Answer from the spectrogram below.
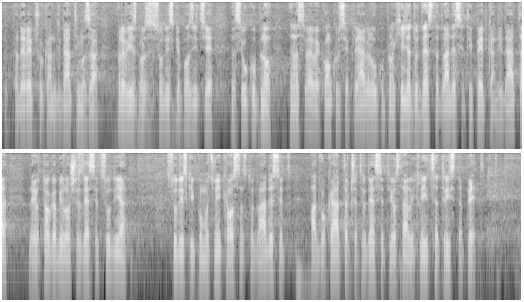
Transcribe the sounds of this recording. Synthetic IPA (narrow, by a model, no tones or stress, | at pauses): kad̪ajeɾeːt͡ʂokand̪id̪aːt̪imaza | pr̩ʋiizbo̞ɾzasud̪ijske̞po̞ziːt̪sije̞ | d̪ase̞ukupno̞ | anasʋe̞o̞ʋeko̞ŋkuɾsjepɾejaːʋiloukupnoxiʎad̪ud̪ʋe̞st̪ad̪ʋaːd̪ese̞t̪ipe̞ːt̪kand̪id̪aːt̪a | d̪ajeod̪̚t̪o̞ɡabiːlo̞ʃezd̪e̞se̞t̪sud̪ija | sud̪ijskixpo̞mo̞t͡ɕniːkao̞samst̪o̞d̪ʋaːd̪e̞se̞t̪ad̪ʋo̞kaːt̪at͡ʃet̪ərd̪e̞se̞t̪io̞st̪aːlixliːt̪sat̪ɾist̪apeːt̪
